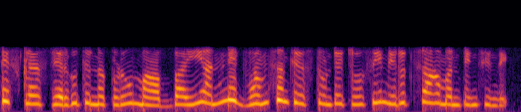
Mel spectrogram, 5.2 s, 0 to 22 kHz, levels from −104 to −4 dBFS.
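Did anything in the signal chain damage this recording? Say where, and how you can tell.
Yes, the codec stage did it, and it runs the whole length of the speech. This is the AMR narrowband mobile codec, heavily squeezed: the band stops dead around 3.5 kHz with the lows thinned below about 250 Hz, and the voice has that buzzy, synthetic edge you get when the vocal-tract model is fed too few pulses per 5 ms. That degree of damage fits a low mode, around 6.7 kbps.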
